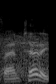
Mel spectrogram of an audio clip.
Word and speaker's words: Fantetti: They pronounce that. You got me saying it now. Fantetti, you got it right the first time. Ken Fantetti.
